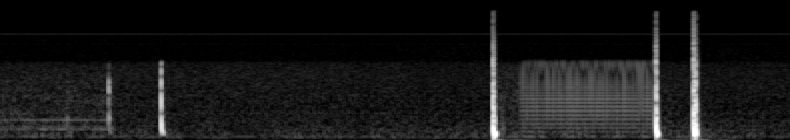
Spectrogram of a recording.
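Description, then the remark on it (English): An animal chewing on a telephone handset while trying to speak into it: a few sharp clicks and knocks at uneven intervals, with a brief buzzy tone sounding between the last clatters. No one speaks. “Ah, you know, he'll learn it after he, you know, learns to stop chewing on the phone while he's trying to speak with it.”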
